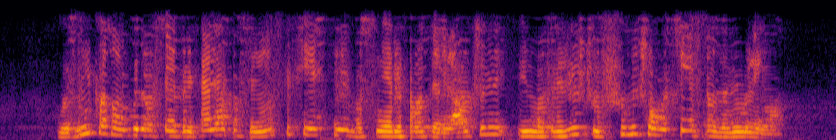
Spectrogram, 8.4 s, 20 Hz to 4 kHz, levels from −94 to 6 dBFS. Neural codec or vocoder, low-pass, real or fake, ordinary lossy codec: codec, 44.1 kHz, 1.7 kbps, Pupu-Codec; 3.6 kHz; fake; none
